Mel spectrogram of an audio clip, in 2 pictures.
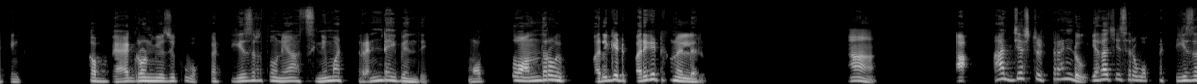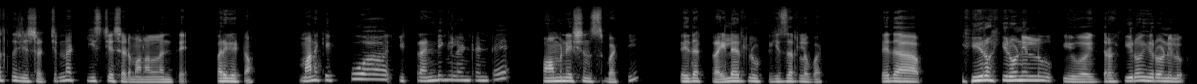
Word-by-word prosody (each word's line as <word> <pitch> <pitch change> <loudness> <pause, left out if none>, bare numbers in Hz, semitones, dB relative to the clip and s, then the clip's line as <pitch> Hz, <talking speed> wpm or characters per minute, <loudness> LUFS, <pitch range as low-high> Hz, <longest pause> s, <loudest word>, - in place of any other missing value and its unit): Think. 115 -3 -10 0.6
ఒక 155 - +2 0.2
background 150 +5 +5
music 155 +1 -1
ఒక 145 - -9 0.2
టీజర్‌తోనే 165 +1 -1
ఆ - - -2
సినిమా 160 +7 +1 0.2
ట్రెండ్ 180 +5 +1
అయిపోయింది. 135 - 0 0.5
మొత్తం 135 +7 -3
అందరూ 200 +5 +4 0.4
పరిగెట్టి 175 +1 +4
పరిగెట్టుకొని 195 0 +4
వెళ్లారు. 130 -1 +3 1.5
ఆ! - - +7 1.0
అ! - - +1 0.2
జస్ట్ 270 -2 -1
ట్రెండ్ 240 -1 -1 0.2
ఎలా 235 - +5
చేసారు? 220 -3 -3
ఒక 180 0 -15
టీజర్‌తో 185 +2 0
చేసాడు. 135 -4 0
చిన్న 170 +5 -3
టీజ్ 160 -3 -5
చేసాడు 130 -6 0
మనల్ని 115 0 -2
అంతే. 115 - -4 0.3
పరిగెట్టాం. 145 -2 +2 0.5
మనకు 190 +4 +2
ఎక్కువ 250 +6 -4 0.4
ఈ - - -8
ట్రెండింగ్‌లు 195 +4 -1
ఏంటంటే, 185 +5 -5 0.4
కాంబినేషన్స్ 150 -2 +3
బట్టి 130 - -6 0.5
లేదా 145 +1 +2
ట్రైలర్‌లు, 145 +4 +2
టీజర్‌లు 130 0 -2
బట్టి 110 +5 -11 0.5
లేదా 140 0 +3 0.7
హీరో 190 +5 +6
హీరోయిన్‌లు 190 0 +4 0.5
ఇద్దరు 135 +3 -4
హీరో 160 +2 0
హీరోయిన్‌లు 150 -3 0
160 Hz, 120 wpm, -25 LUFS, 140-190 Hz, 1.5 s, ఆ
